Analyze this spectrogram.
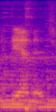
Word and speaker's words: Damnage: No, and I really, I think that's, again, like I get, with, Damnage. Am I saying that right? Damnage? I actually just call it like Damage, like I don't know.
